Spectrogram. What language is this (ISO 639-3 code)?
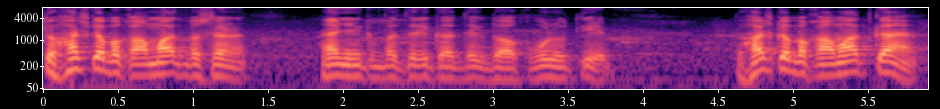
urd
